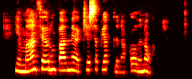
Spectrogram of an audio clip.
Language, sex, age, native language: Icelandic, female, 50-59, Icelandic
